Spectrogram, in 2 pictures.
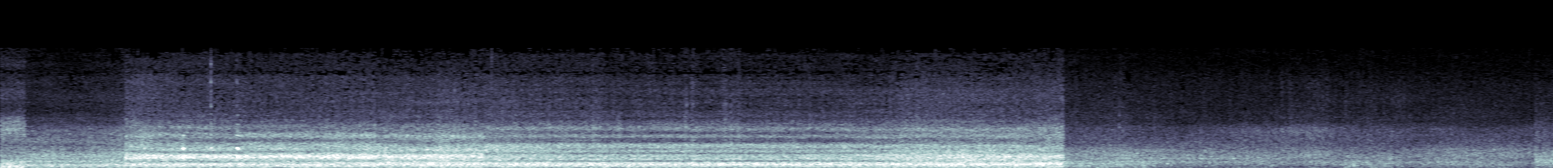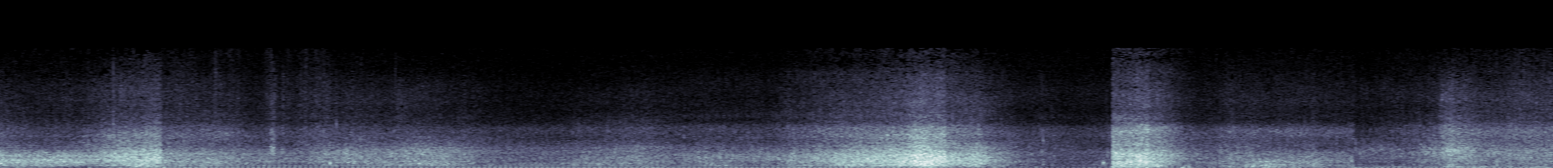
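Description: Waves washing onto a sandy beach. For the first ten seconds a louder steady hiss lies over them and cuts off suddenly.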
